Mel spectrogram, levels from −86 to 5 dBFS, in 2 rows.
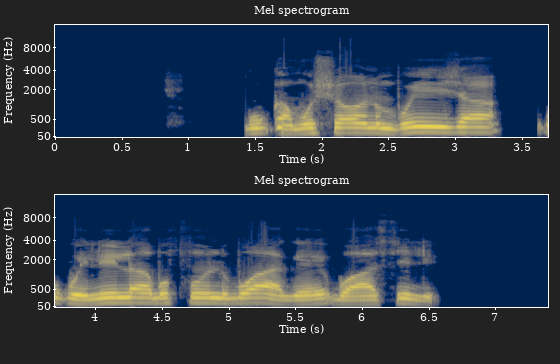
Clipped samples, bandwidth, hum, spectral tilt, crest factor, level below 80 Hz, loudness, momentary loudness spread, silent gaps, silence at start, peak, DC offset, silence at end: under 0.1%; 5.8 kHz; none; -9.5 dB/octave; 12 dB; -56 dBFS; -12 LUFS; 10 LU; 3.38-3.61 s; 1.45 s; 0 dBFS; under 0.1%; 0.85 s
